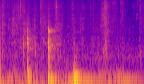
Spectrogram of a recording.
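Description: Paper and book-handling noise: stiff picture-book pages rustling and a few short knocks as the open book is pressed flat on its wooden stand.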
